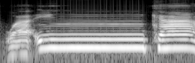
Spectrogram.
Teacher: ikhfa hakiki adalah dengungnya 2 harakat. Tetapi dengungnya tidak terus masuk pada kaf. Dia masih lagi perjalanan dengungnya bergerak seiring dengan sebutan yang nak sebut kepada kaf.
